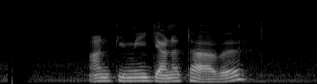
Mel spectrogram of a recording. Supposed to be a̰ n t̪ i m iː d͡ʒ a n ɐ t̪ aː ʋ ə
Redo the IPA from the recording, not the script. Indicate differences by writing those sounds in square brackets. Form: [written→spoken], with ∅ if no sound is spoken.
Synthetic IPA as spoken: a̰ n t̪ i m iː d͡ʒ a n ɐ t̪ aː ʋ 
